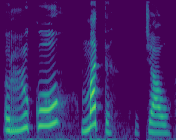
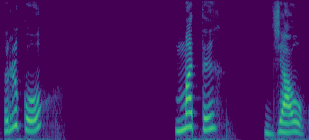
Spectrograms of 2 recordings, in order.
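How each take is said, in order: First: The pause comes after 'मत'. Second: The pause comes after 'रुको'.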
